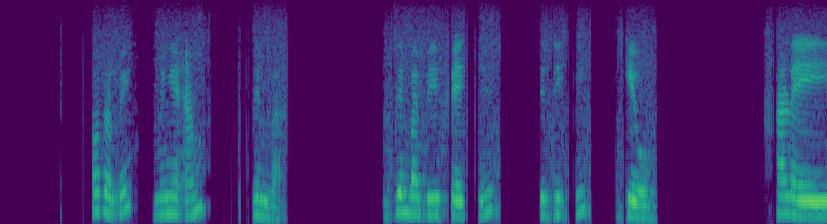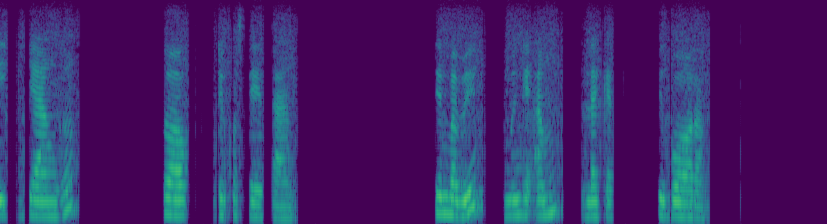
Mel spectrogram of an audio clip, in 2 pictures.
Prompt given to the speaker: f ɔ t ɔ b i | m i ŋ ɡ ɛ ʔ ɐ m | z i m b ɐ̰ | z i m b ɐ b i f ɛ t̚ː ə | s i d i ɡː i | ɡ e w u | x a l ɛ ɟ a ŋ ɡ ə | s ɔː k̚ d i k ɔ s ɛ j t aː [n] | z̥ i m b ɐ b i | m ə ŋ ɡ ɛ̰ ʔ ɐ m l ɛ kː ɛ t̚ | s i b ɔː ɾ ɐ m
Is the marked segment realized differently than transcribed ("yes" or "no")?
no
